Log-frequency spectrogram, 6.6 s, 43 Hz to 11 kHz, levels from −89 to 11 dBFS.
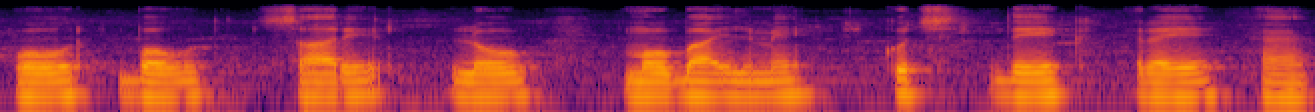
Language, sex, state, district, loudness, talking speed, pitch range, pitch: Hindi, male, Rajasthan, Jaipur, -18 LUFS, 90 wpm, 100-105 Hz, 100 Hz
